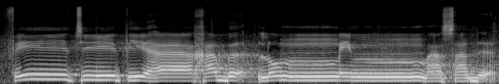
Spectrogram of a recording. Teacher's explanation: Nah ini qalqalah, huruf qalqalah ba dibaca sukun kemudian diwasolkan. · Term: qalqalah yang ringan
